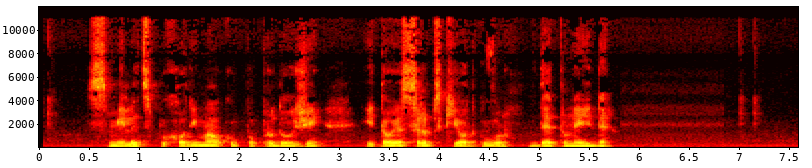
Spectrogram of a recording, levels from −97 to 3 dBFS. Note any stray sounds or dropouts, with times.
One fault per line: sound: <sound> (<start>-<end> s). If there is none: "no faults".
no faults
